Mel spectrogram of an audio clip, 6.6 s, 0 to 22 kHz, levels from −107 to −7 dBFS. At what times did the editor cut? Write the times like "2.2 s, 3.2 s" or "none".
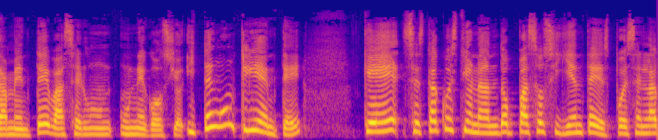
none

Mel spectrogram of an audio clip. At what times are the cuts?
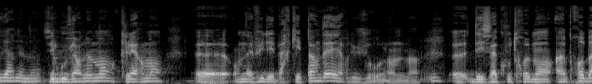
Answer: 1.8 s

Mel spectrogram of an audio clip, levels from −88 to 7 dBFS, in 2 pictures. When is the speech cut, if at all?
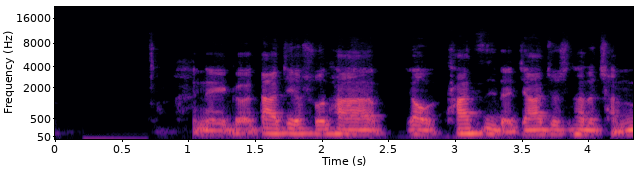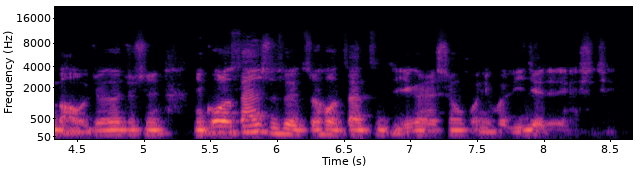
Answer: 1.0 s

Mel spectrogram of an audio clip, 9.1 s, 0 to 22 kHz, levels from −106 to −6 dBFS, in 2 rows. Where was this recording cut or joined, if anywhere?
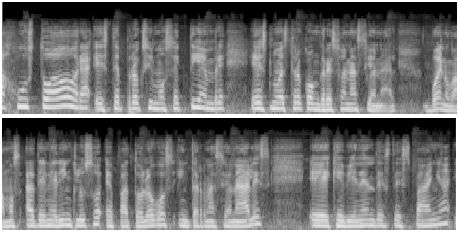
4.2 s

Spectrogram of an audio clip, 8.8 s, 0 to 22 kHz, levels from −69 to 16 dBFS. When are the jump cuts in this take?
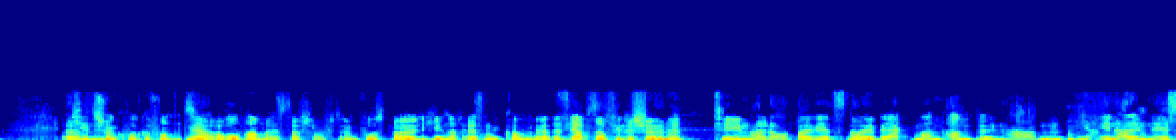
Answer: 1.3 s, 4.1 s

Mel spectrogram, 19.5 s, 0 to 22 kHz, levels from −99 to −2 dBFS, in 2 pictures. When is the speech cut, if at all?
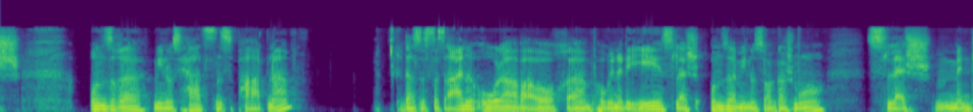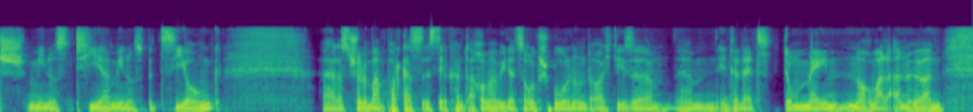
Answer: none

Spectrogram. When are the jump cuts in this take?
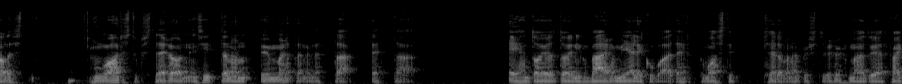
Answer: none

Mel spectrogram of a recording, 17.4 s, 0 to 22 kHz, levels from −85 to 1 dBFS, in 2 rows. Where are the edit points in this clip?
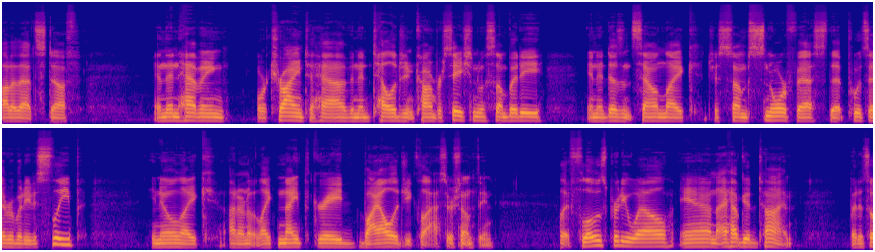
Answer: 14.3 s, 16.1 s

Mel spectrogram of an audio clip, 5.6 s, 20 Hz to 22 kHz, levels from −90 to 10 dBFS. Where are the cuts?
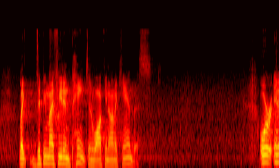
none

